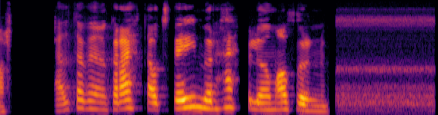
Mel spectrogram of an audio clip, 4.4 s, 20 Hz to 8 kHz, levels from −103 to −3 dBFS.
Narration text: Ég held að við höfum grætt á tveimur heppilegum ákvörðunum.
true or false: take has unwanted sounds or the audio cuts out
false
